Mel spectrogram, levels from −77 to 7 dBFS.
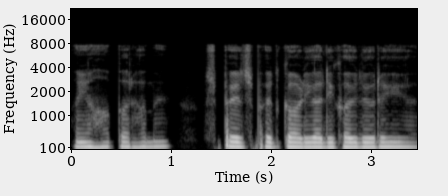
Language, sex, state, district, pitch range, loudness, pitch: Hindi, male, Himachal Pradesh, Shimla, 125-130 Hz, -17 LUFS, 125 Hz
